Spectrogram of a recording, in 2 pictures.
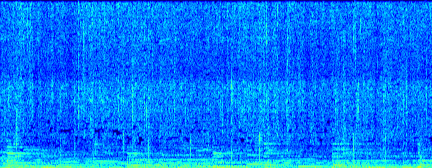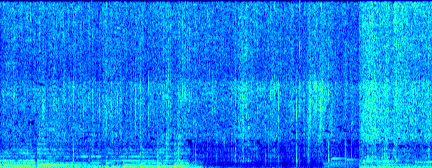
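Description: Strips of beef searing in a hot frying pan, a steady sizzle, with music playing underneath. Near the end the music thins out for a couple of seconds while the sizzle carries on.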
